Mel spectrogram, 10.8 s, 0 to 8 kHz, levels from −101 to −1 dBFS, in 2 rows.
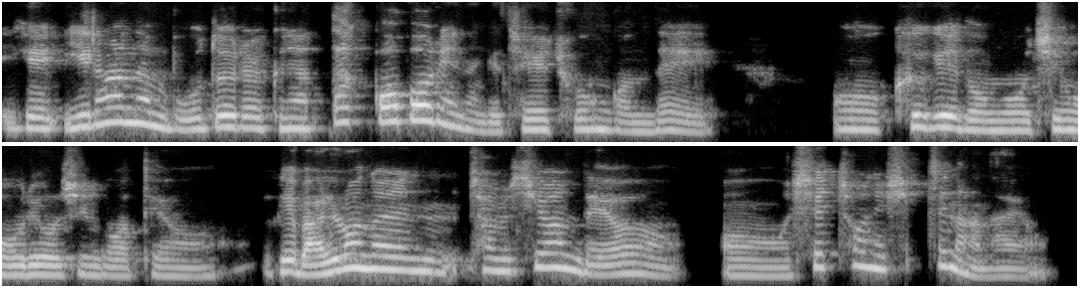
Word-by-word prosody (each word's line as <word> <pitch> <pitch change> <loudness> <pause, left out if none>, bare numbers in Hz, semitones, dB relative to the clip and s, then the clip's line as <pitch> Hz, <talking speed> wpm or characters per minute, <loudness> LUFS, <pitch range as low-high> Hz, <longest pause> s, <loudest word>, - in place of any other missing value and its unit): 이게 200 0 0
일하는 265 +2 +3
모드를 190 +2 +1
그냥 190 -1 -2
딱 305 0 -2
꺼버리는 310 - +4
게 145 - -5
제일 180 +3 -1
좋은 180 0 -3
건데 150 -1 -6 0.6
어 180 -1 -3
그게 215 -1 +3
너무 165 -2 -2
지금 175 +3 +1
어려우신 155 0 0
것 145 - -6
같아요. 140 0 -9 0.2
그게 210 0 0
말로는 225 +4 +3
참 230 -2 -2
쉬운데요 180 - -2 0.2
어 140 -1 -7
실천이 280 - -1
쉽진 275 +3 -3
않아요. 130 - -7
185 Hz, 310 characters per minute, -23 LUFS, 160-230 Hz, 0.6 s, 꺼버리는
